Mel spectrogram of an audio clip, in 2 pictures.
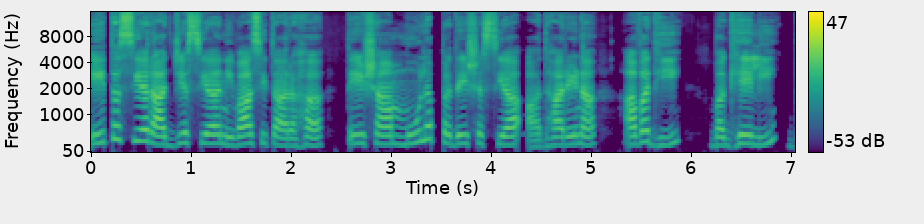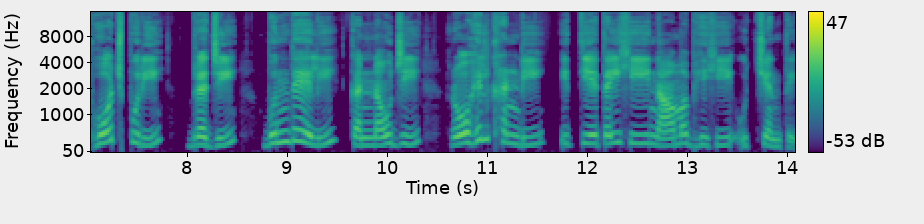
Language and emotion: Sanskrit, neutral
